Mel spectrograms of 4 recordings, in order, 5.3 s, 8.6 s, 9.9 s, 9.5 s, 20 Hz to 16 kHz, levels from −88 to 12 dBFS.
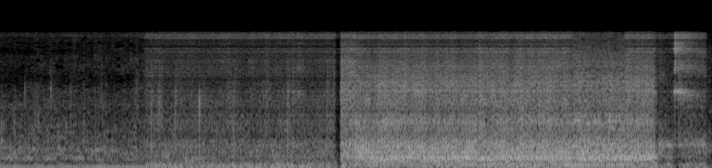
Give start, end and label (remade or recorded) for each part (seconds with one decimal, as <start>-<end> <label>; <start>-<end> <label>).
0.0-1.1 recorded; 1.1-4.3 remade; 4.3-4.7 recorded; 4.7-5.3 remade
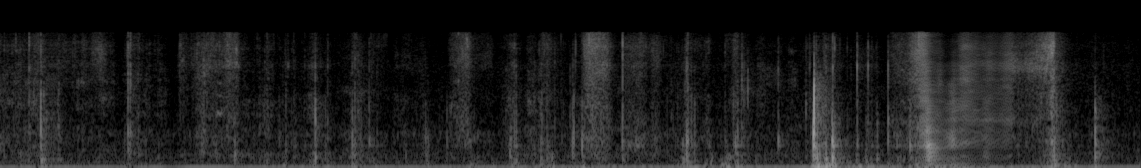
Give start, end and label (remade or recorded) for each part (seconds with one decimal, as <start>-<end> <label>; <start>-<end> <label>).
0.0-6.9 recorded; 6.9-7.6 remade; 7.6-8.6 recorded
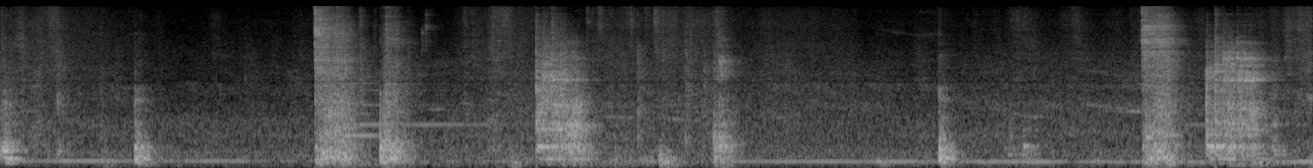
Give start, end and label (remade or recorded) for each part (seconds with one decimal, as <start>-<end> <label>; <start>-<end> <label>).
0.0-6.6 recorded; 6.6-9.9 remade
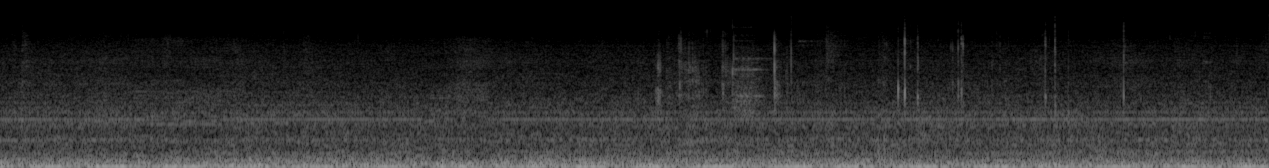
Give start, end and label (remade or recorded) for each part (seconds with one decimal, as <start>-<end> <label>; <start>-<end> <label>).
0.0-1.0 recorded; 1.0-1.8 remade; 1.8-3.2 recorded; 3.2-3.7 remade; 3.7-9.5 recorded

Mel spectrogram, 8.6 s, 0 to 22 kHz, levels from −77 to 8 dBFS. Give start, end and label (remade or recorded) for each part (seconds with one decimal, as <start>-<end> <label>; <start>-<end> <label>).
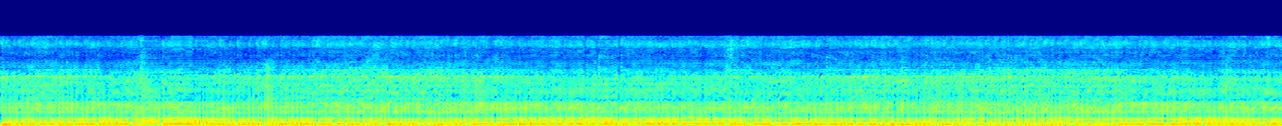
0.0-8.6 remade

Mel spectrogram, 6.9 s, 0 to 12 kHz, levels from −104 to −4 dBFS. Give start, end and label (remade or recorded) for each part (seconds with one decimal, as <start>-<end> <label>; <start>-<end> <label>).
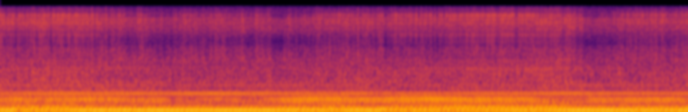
0.0-6.9 recorded

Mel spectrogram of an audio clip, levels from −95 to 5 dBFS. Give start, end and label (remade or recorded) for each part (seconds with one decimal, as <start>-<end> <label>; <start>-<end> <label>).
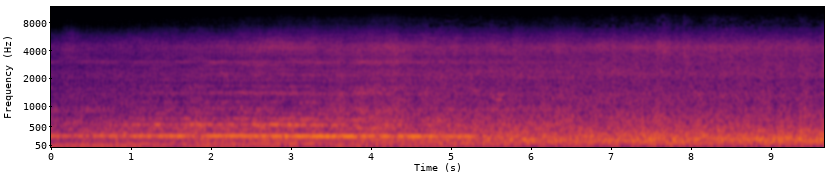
0.0-4.7 remade; 4.7-5.8 recorded; 5.8-6.7 remade; 6.7-9.7 recorded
